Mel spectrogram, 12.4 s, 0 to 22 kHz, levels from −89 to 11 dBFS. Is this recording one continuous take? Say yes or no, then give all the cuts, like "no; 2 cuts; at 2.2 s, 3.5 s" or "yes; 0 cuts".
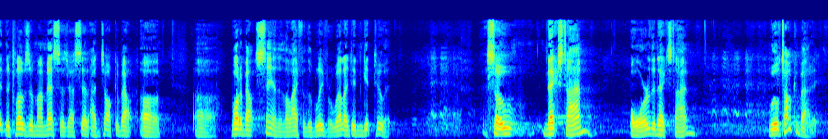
no; 4 cuts; at 1.3 s, 2.1 s, 5.2 s, 6.9 s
